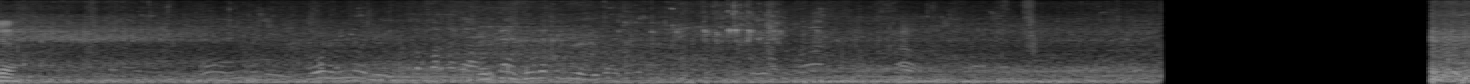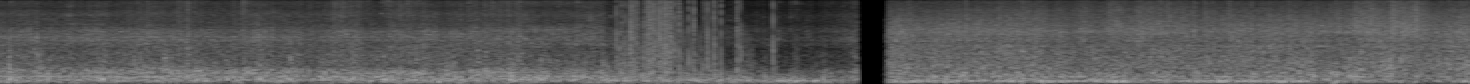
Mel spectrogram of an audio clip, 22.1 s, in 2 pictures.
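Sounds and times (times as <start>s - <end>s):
wind on microphone: 10.8s - 17.4s
train wheels rumbling on rails: 10.8s - 22.0s.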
